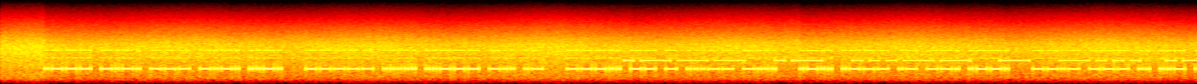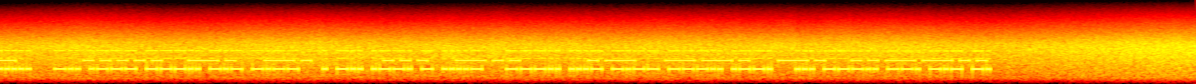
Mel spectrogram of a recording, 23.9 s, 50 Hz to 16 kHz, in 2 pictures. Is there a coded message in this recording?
Yes: Morse code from 0.4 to 21.9 s, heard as two keyed tones, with radio static. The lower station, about 34 wpm, 630 Hz: JCOCF 052DA 8MT3B LJAGP QOIU5 DJ8KY EDPT4 8VY8P S8GKN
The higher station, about 14 wpm, 1100 Hz: JA3TBA 5NN SD AGN?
